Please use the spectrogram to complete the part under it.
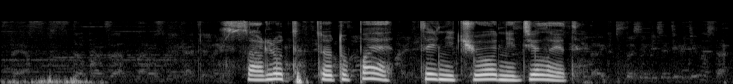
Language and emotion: Russian, neutral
